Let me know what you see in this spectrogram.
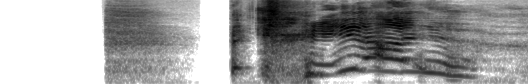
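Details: A VTuber's single sneeze: a soft in-breath, then a sharp burst trailing into a high voiced squeal.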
